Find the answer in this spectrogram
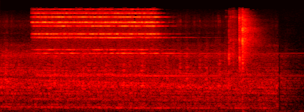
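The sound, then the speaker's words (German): A telephone bell rings with a steady, bright metallic trill lasting about two seconds, then fades, followed by a short clatter as the receiver is picked up. No one speaks. “Herrschaftszeiten, das blöde Telefon.”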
